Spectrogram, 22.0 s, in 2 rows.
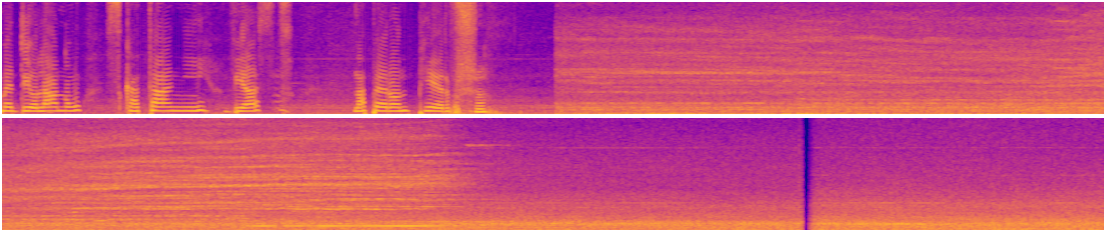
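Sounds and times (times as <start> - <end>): train rumbling: 4.2 - 22.0
train wheels and brakes squealing: 5.6 - 16.2.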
